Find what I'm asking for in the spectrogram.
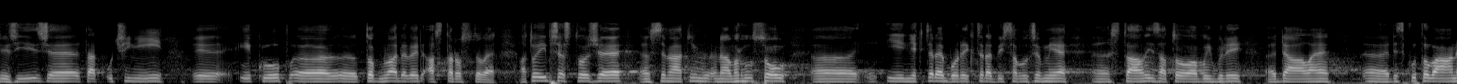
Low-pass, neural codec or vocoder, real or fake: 7.2 kHz; codec, 16 kHz, 2 kbps, X-Codec, HuBERT features, trained on balanced general audio; fake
